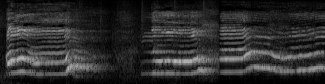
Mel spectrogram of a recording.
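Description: A woman's long, high-pitched wailing cries of dismay, about four drawn-out notes in a row, the last one wavering up and down.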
